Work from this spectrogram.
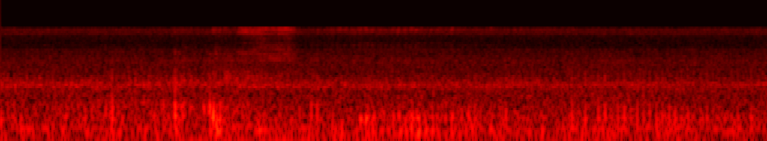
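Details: Domestic cat purring, a quiet, steady low rumble that continues without a break under faint background hiss.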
